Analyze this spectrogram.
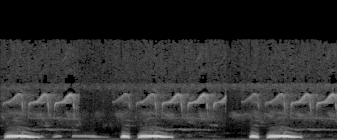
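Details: Spotted dove used as a decoy to lure wild birds, repeating a clipped short note and a long warm descending coo roughly every two seconds, with faint high chirps from another bird in the background.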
